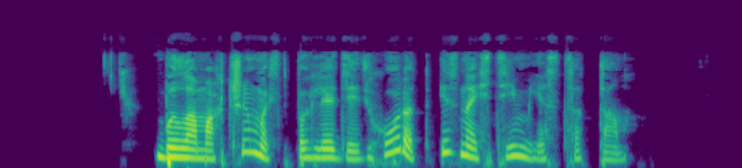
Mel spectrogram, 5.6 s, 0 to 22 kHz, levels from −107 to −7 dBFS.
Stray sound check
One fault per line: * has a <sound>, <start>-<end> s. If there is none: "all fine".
all fine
